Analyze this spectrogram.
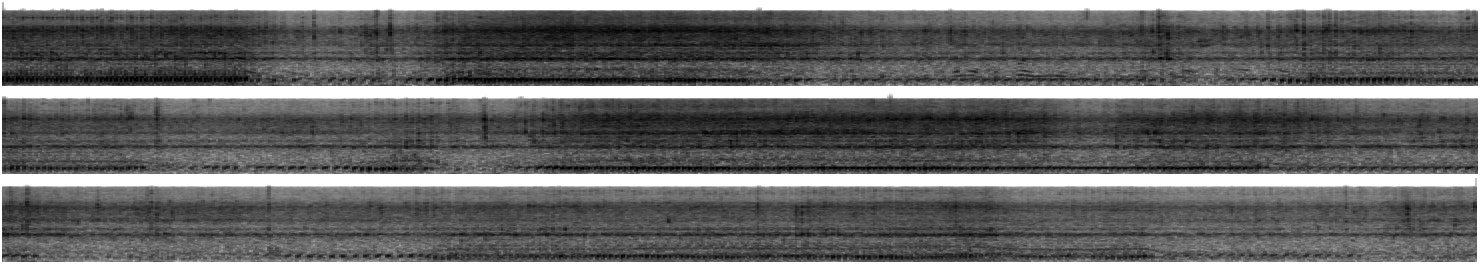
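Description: Water rushes and splashes against a boat hull.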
